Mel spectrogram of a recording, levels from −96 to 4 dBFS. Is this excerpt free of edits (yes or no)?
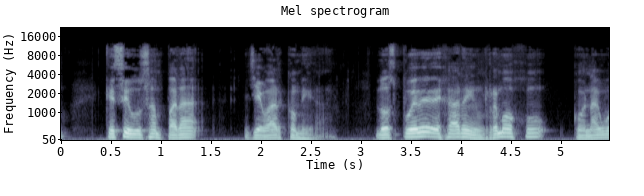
yes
